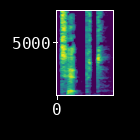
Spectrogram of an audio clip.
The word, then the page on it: tip: anglais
